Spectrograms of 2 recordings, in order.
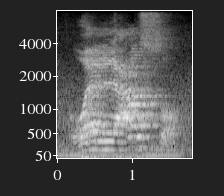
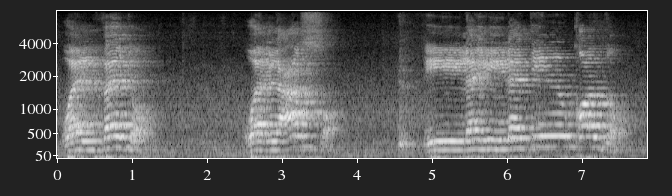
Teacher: Wal 'asr, sad tu setengah harakat, ra tu setengah harakat, mati dengan tebal. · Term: waqaf isyarah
